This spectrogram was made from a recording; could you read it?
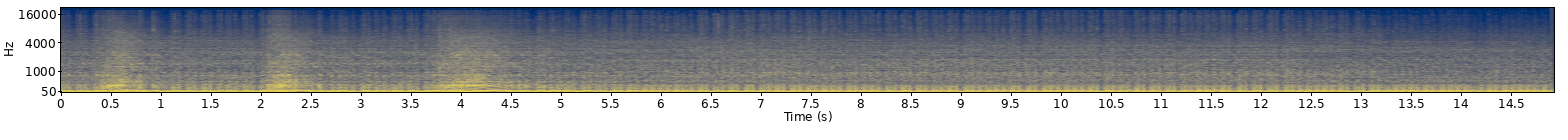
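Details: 2009 Ducati 848 just after battery replacement (it wouldn't start after sitting about a month and a half): engine catches with a few throttle blips, then a strong, even, deep idle until shut off; normal start and idle.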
